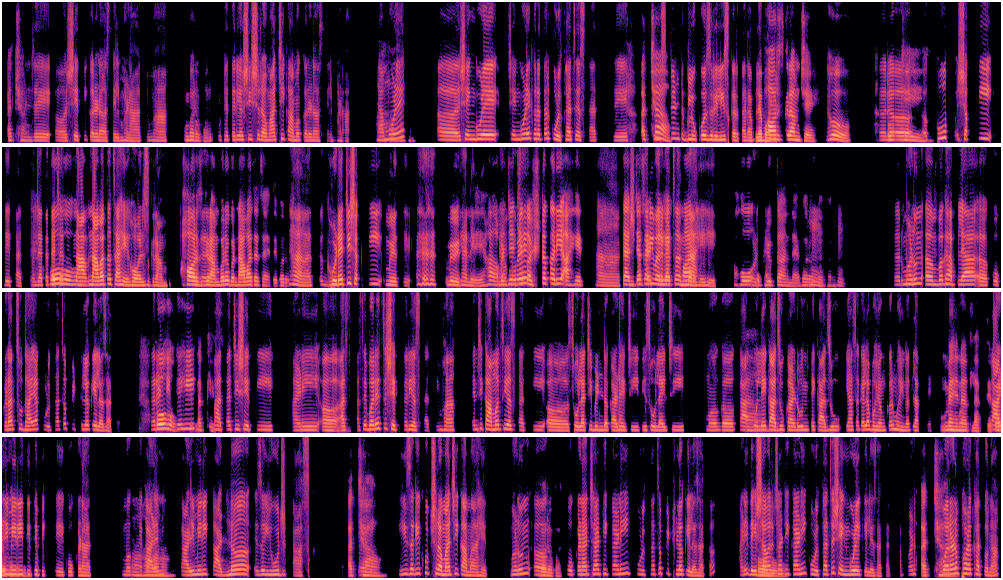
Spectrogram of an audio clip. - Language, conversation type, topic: Marathi, podcast, तुझ्या संस्कृतीत खाद्यपदार्थांचं महत्त्व आणि भूमिका काय आहे?
- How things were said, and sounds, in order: in English: "इन्स्टंट ग्लुकोज रिलीज"; in English: "हॉर्स ग्रामचे"; other background noise; in English: "हॉर्स ग्राम"; in English: "हॉर्स ग्राम"; chuckle; in English: "इज अ ह्यूज टास्क"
